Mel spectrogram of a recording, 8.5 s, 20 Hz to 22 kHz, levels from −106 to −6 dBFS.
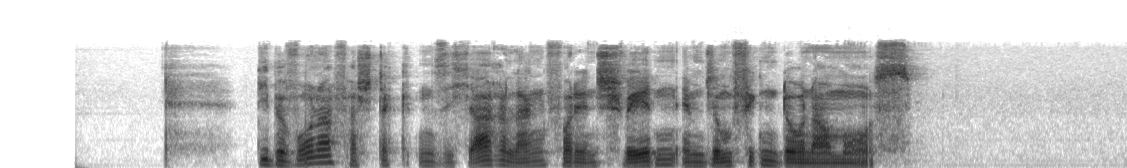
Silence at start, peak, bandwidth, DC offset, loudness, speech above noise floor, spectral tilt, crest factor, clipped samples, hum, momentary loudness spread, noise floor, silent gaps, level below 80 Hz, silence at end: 1.25 s; -6 dBFS; 8.4 kHz; under 0.1%; -24 LUFS; 56 dB; -4 dB/octave; 22 dB; under 0.1%; none; 14 LU; -80 dBFS; none; -54 dBFS; 1.6 s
